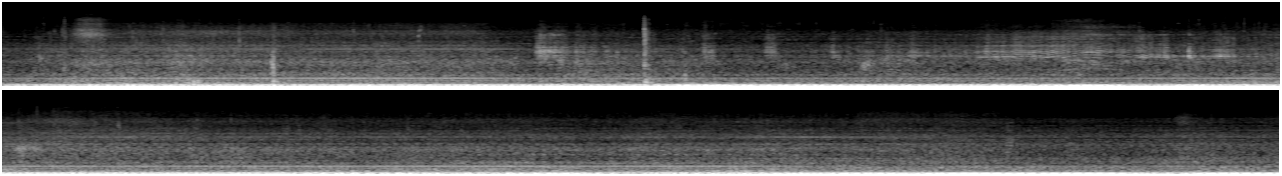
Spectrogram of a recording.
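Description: A vehicle engine runs during an off-road side-puller recovery, a steady loud low rumble that holds throughout with wind buffeting on the microphone and no talking.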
